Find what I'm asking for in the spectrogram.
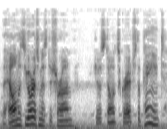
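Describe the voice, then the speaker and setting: A man's voice: fairly high pitch, lively intonation, unhurried, creaky, a bit bright, faint music behind, heavily acted. A man acting as a composed, curious starship captain in a science fiction audio drama, commanding with dry humor.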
